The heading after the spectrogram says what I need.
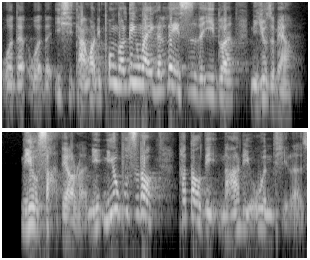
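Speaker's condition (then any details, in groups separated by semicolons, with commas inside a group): No condition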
